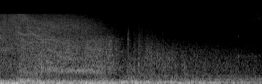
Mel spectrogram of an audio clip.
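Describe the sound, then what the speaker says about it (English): Heavy missile launch from a middle-sized ship turret in a video game, a loud roaring blast that fills the first second and then trails off into a long rumbling decay, heard alone. "So it fires 2 missiles and then it's reload really long time"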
